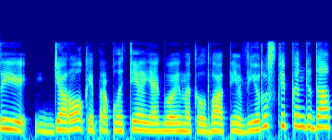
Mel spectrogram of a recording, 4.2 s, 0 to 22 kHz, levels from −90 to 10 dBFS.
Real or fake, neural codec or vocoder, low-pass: fake; codec, 16 kHz, 1 kbps, FunCodec, trained on Chinese and English, 50 frames a second; 7.2 kHz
